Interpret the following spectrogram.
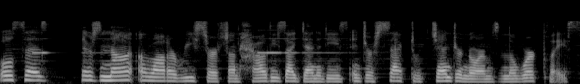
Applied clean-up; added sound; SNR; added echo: neural mask model RNNoise.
